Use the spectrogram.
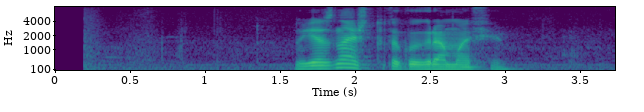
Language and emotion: Russian, neutral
